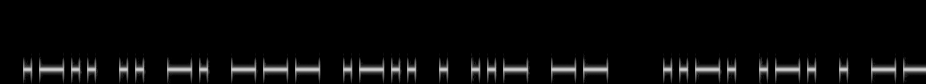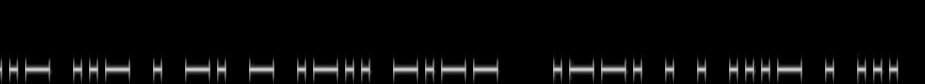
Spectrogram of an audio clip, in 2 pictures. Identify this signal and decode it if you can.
Morse code, heard as a keyed tone, about 15 wpm, 700 Hz. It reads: LINOLEUM FREQUENTLY PEEVES
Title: Pangram Challenge v2 - 15wpm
